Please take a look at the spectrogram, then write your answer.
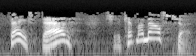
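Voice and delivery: high, half-voiced wry aside; mock sarcastic thanks. Son answering dad's poor blessing, mock sarcastic. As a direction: play the let-down son muttering lightly.

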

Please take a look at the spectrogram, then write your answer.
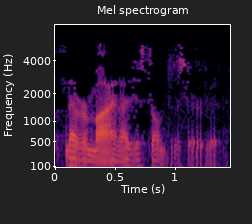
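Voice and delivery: very soft, low withdrawal; giving up. Acted. Believer abandoning a prayer to God, hushed and resigned. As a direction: let the plea sink away in resignation.

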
